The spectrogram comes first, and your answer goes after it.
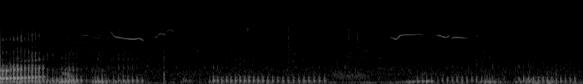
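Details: Wild lion pair mating in Naboisho Conservancy, Maasai Mara: a loud opening snarl followed by repeated low rattling growls in blocks of about a second, with faint birds whistling overhead.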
